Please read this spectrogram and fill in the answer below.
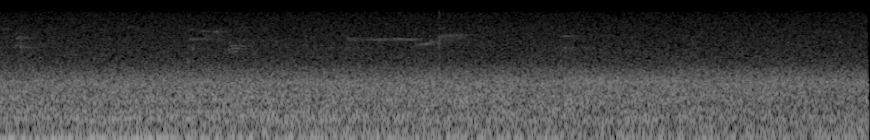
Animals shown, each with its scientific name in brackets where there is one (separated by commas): Black-capped Chickadee (Poecile atricapillus), Black-throated Green Warbler (Setophaga virens), Hairy Woodpecker (Dryobates villosus)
